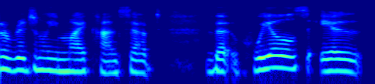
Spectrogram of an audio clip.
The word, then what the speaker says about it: hweol: In a Nordic construct, instead of chakras, we have wheels, and it's spelled HWEOL, wheel, Mhm. even though it's pronounced Mhm. wheel, wheels.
